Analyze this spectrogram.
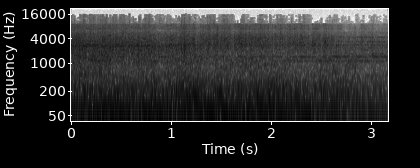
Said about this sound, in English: The Jupiter's rockets aren't the only fireworks, though, because just as they gain some altitude, the surface of Preplanus starts to erupt with violent explosions of flames, smoke, and debris.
